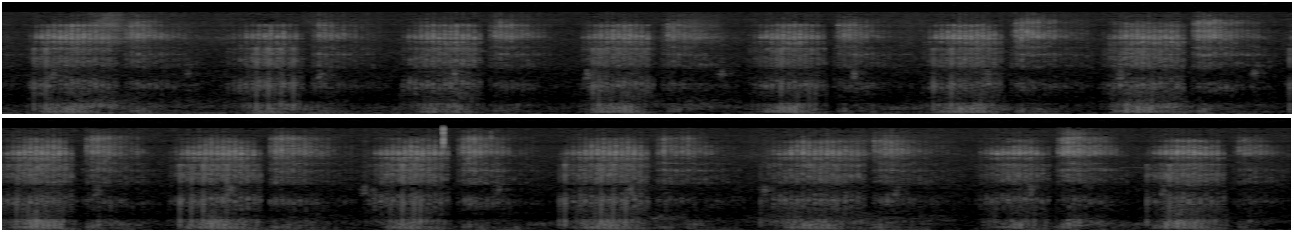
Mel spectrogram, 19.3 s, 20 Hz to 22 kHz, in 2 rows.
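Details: Deep, continuous purring from the house cat Bear, a low throaty rumble rising and falling in regular waves roughly every 1.4 seconds over about twenty seconds, with a faint click near the middle.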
